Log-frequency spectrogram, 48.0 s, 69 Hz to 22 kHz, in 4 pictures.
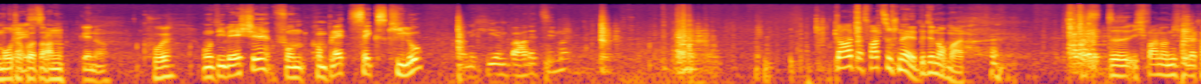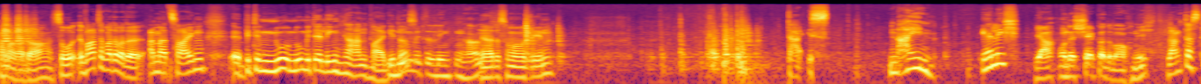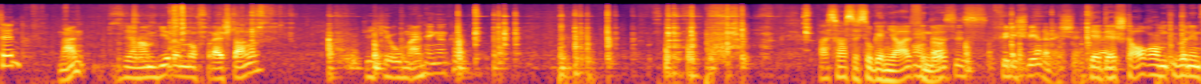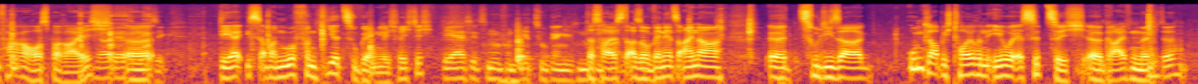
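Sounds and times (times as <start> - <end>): metal rack scraping clatter: 25.2 - 27.8, 28.8 - 32.3
metal rods clicking and knocking: 25.3 - 32.4, 33.4 - 37.7.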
